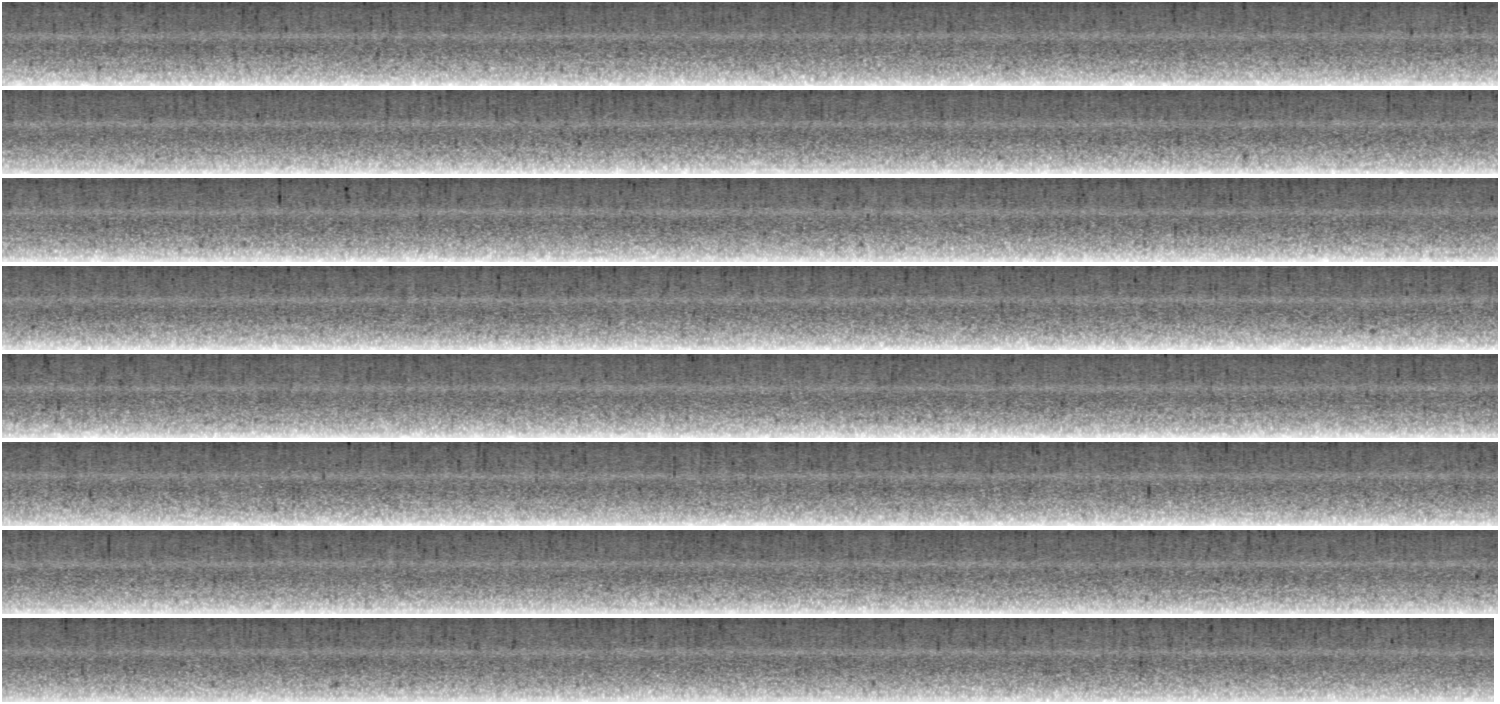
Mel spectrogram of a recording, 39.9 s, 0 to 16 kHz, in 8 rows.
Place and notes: Waterfall flowing down the Winter mountains, White Sea, Russia - Waterfall flowing down the Winter mountains.
Waterfall flowing down the Winter mountains.
Водопад стекающий с Зимних гор.
12 June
